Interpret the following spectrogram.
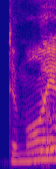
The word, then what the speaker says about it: Des Moines: Is it Des Moines? How do you say that? Des Moines, Iowa. You were close. Des Moines, Iowa, and it says by choice, with his wife, Kerry, and 3 children.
